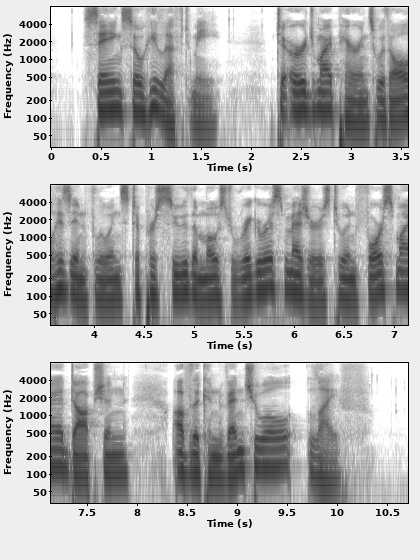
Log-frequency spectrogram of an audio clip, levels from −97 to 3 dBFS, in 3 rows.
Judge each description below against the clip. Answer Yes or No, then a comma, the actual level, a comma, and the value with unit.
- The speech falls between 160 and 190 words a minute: No, average, 150 wpm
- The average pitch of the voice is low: Yes, low, 110 Hz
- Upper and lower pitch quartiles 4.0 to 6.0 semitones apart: Yes, average, 5.1 semitones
